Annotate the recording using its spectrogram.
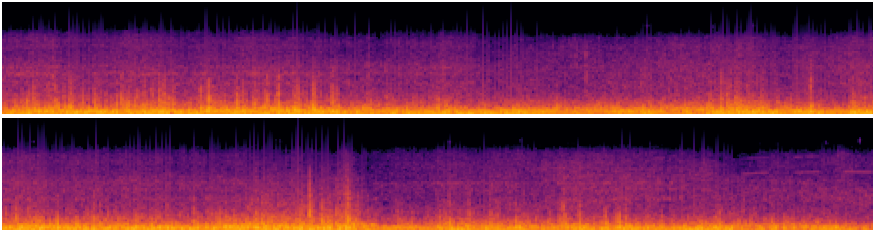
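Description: Airflow buffeting the microphone of a camera held out from a tandem paraglider in flight: a steady, loud, low rumble of wind noise.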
